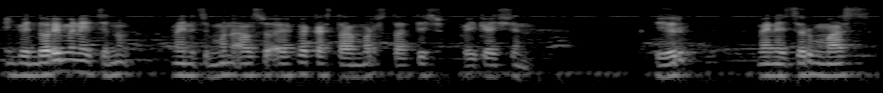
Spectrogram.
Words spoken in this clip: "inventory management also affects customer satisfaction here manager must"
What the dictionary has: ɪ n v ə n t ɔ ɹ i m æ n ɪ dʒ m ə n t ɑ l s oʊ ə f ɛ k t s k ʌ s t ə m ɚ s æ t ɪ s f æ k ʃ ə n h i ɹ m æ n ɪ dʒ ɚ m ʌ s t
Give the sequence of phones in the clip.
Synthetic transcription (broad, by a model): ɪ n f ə n t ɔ ɹ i m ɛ n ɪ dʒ m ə n ɑ l s oʊ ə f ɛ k k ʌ s t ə m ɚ s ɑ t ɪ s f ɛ k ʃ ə n h i ɹ m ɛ n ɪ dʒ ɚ m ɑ s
